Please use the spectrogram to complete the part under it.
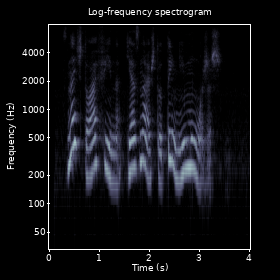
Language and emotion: Russian, neutral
